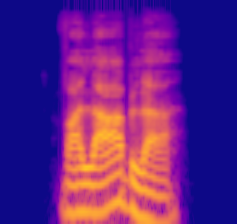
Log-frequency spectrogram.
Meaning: 1. comparative degree of valabel 2. inflection of valabel: strong/mixed nominative masculine singular 3. inflection of valabel: strong genitive/dative feminine singular
- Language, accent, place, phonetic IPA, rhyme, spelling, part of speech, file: German, Germany, Berlin, [vaˈlaːblɐ], -aːblɐ, valabler, adjective, De-valabler.ogg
